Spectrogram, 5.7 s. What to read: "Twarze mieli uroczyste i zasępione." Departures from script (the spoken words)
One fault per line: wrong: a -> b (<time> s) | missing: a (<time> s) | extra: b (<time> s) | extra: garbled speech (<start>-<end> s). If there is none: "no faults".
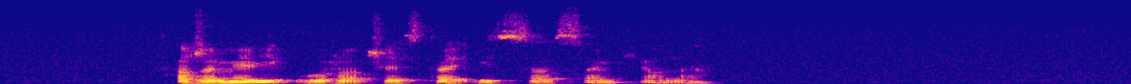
no faults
